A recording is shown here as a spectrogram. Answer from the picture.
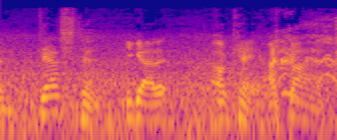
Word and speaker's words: Destin: Okay, it's Destin. You know, it's Destin. Destin.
